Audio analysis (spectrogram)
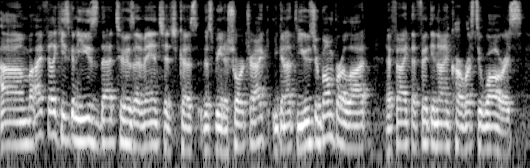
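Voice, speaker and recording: Congested guy hosting a racing stream, bright tense voice, little faint hum behind. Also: medium pitch, steady tone, brisk, few pauses. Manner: upbeat announcer, lifts his voice for intros. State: congested from allergies. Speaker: sim racing league host. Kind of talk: casual race pre-show and livestream talk.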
